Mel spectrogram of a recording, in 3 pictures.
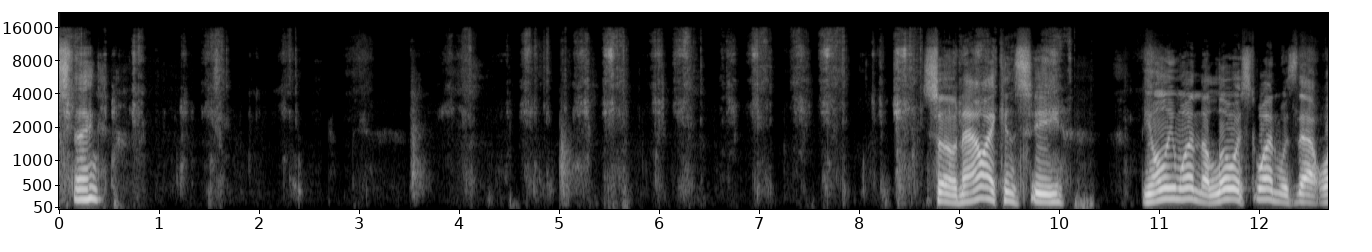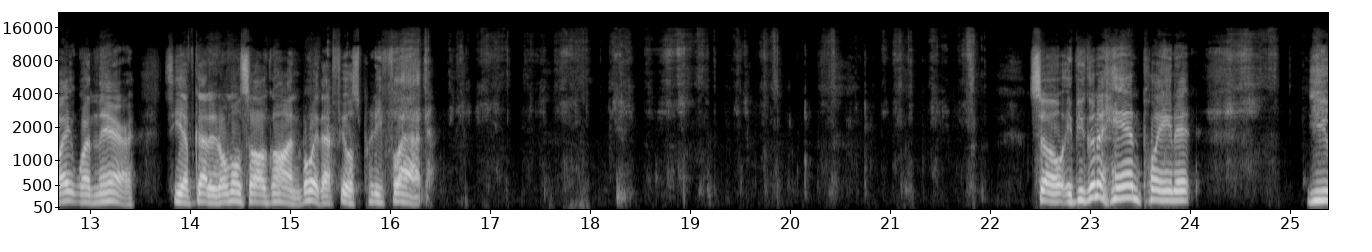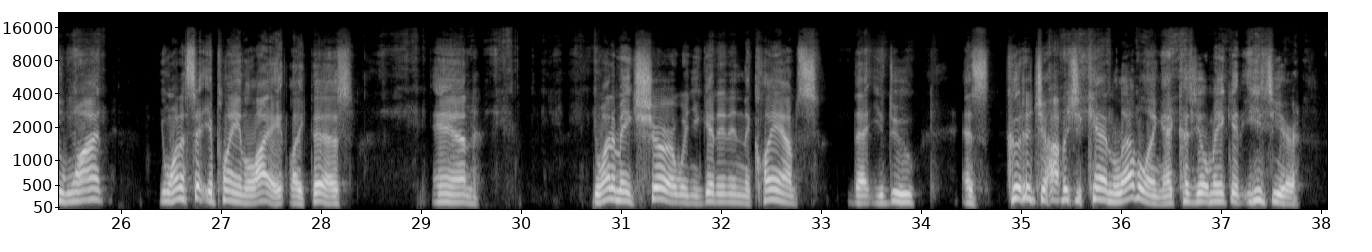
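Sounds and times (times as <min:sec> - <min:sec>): hand plane cutting wood: 0:00.0 - 0:02.5, 0:03.8 - 0:10.1, 0:23.2 - 0:25.9, 0:28.6 - 0:30.9, 0:34.9 - 0:37.4
hand plane rasping on wood: 0:24.2 - 0:25.9, 0:35.0 - 0:36.8.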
